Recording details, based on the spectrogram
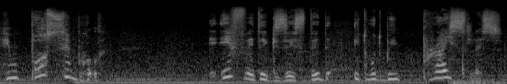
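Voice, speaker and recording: An actress playing a tough young mercenary in a video game, speaking in a blunt, wary, wry way. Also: female voice, fairly high pitch, big pitch swings, takes it slowly, background noise. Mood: skeptical, businesslike. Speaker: video game character actor. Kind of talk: dramatic video game dialogue. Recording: music playing under the dialogue.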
